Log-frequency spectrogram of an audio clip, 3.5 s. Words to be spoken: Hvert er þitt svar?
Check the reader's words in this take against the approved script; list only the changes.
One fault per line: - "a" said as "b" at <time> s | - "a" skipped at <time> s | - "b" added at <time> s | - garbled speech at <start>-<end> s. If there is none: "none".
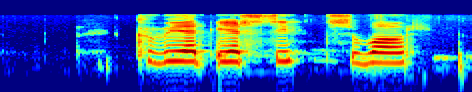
none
